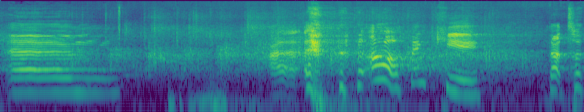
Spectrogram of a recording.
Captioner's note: claps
